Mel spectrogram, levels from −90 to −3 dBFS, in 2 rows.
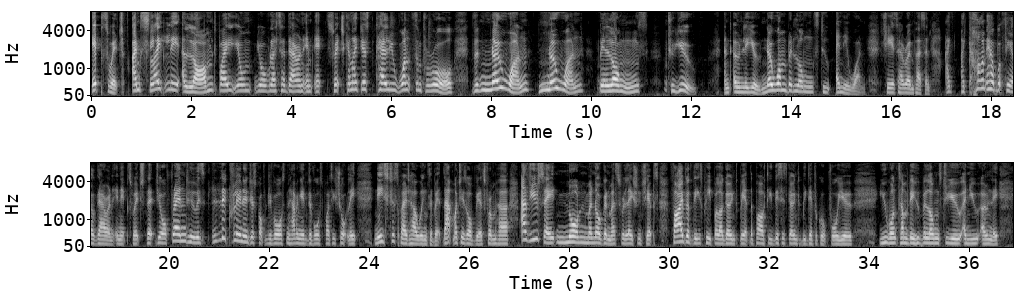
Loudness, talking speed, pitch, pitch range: -24 LUFS, 180 wpm, 175 Hz, 155-215 Hz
